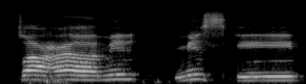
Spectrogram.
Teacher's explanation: عین کو ایک الف کی مقدار کھینچ کے پڑھیں گے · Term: الف مدہ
